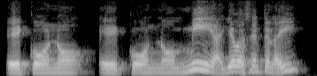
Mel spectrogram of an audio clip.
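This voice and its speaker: In a sermon-style discipleship class, a male preacher with a fairly high voice keeps posing rhetorical questions to the congregation and then answering them himself. His intonation is lively, his pace moderate, and the highs are cut off.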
